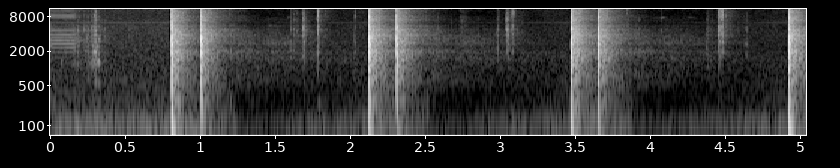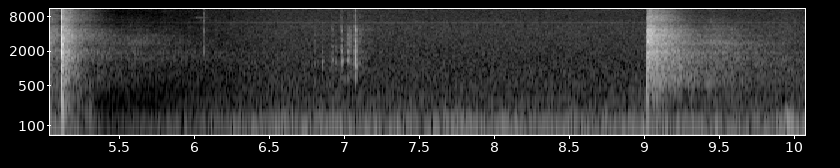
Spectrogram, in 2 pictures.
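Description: A shot timer's short start beep, then a handgun fired about six times, mostly in quick pairs, over about four seconds. A brief rustling noise about nine seconds in.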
